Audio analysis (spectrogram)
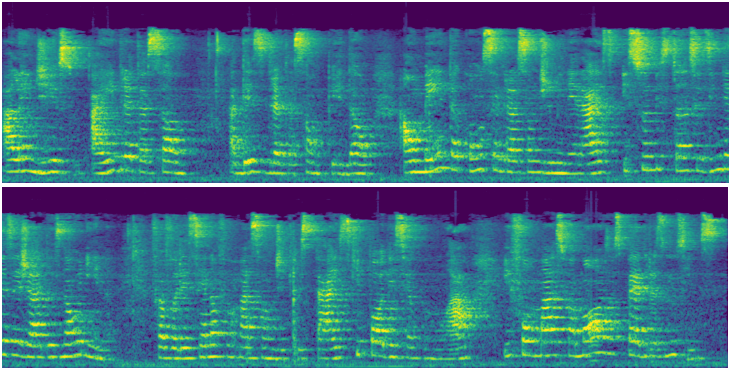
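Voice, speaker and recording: A woman in her twenties with a Brazilian Portuguese accent, a doctor calmly explaining medical topics in an interview. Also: on the high side, normal speed. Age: 20s. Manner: steady, clinical, explanatory. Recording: very echoey room with faint noise.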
